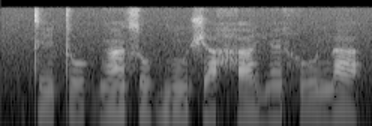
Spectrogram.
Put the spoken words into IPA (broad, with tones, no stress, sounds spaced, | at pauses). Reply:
t e˨ t o˨ ɡ ã˨˦ s o˧ ɡ ũ˧ ʃ a˨ h a˨ j ɛ̃˨ h o˨˦ n a˦˨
